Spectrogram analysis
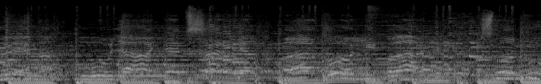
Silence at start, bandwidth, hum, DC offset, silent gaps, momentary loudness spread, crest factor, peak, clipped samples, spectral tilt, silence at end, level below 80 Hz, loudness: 0 s; 17 kHz; none; under 0.1%; none; 3 LU; 14 dB; -16 dBFS; under 0.1%; -5 dB/octave; 0 s; -40 dBFS; -30 LUFS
